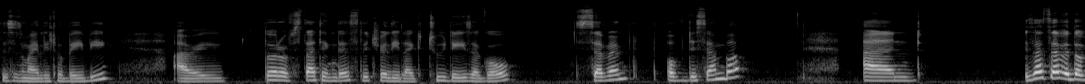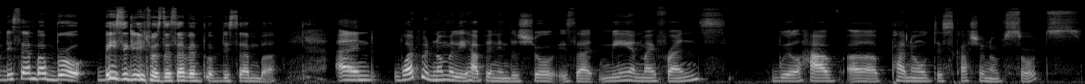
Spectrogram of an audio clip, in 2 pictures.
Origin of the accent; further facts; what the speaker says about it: Uganda; I was born and raised in East Africa. I mean, the motherland is actually Uganda.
